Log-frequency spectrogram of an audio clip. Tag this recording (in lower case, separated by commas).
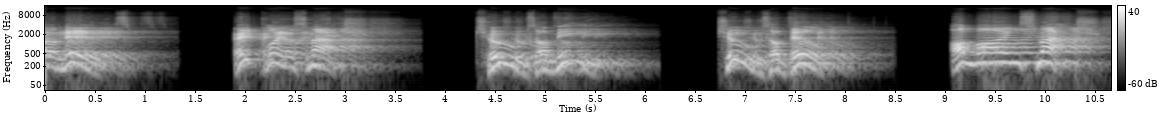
speech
